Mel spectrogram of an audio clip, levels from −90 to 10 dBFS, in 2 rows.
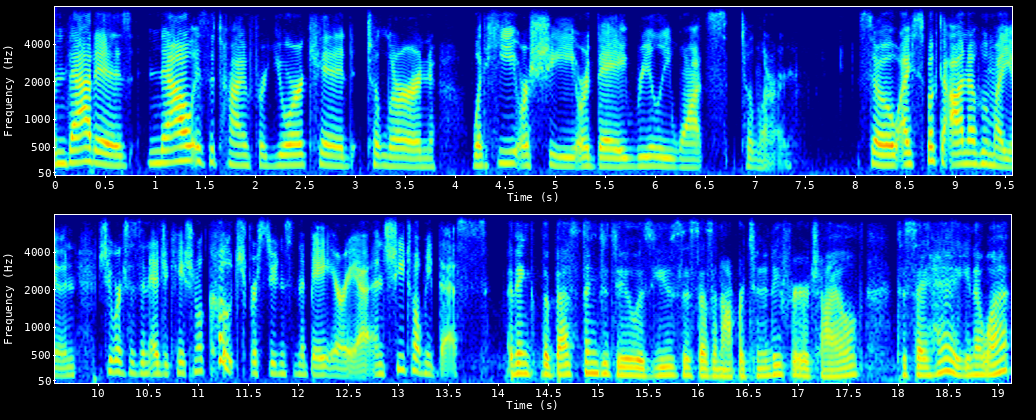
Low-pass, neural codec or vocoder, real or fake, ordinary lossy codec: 7.2 kHz; none; real; Opus, 16 kbps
